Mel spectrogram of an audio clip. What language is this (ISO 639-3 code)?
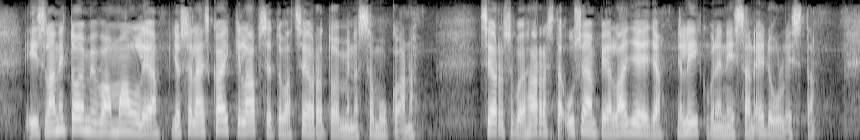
fin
